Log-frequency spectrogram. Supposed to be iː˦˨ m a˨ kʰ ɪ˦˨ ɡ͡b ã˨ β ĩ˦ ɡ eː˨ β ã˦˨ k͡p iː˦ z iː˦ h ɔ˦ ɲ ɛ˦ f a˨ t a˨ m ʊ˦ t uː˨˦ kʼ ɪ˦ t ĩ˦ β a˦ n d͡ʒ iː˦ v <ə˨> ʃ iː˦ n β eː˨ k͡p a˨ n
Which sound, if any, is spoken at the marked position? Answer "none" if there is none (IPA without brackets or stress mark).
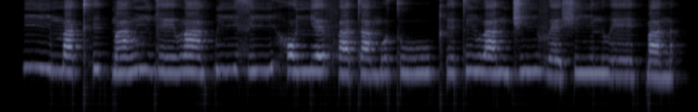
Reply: ɛ˨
